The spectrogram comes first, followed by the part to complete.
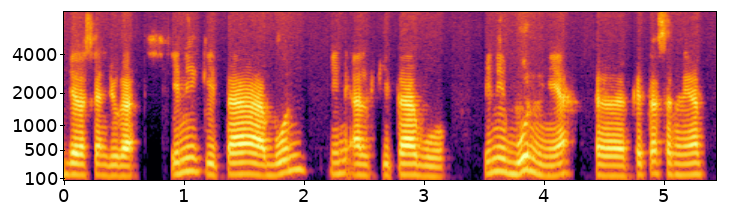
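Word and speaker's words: الْكِتَابُ: Al-kitabu itu enggak bisa kita bilang al-kitabun, enggak boleh. Itu salah dalam pengucapan. Karena di sini ada alif lam. Jadi alif lam di sini menyebabkan cuma dia hanya bisa al-kitabu. Kalau bilang al-kitabun salah. Jadi yang benar al-kitabu.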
